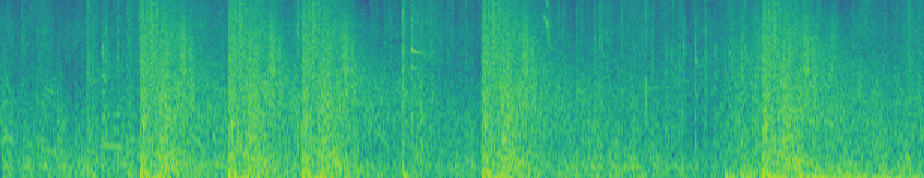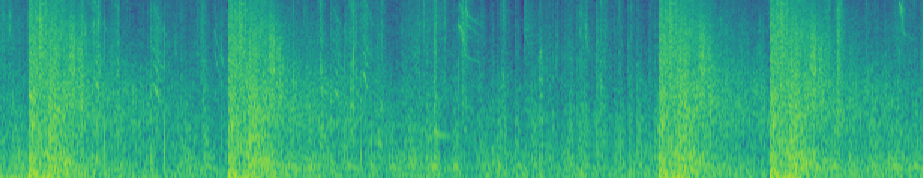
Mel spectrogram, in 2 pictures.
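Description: Rifle shots crack loudly, each with a booming echo.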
